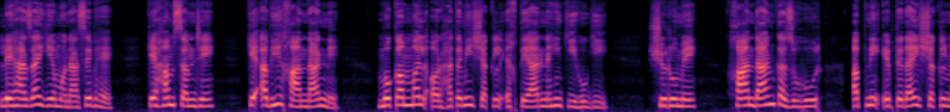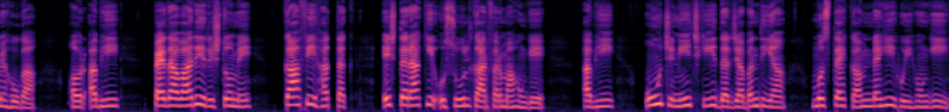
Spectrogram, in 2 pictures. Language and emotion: Urdu, neutral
